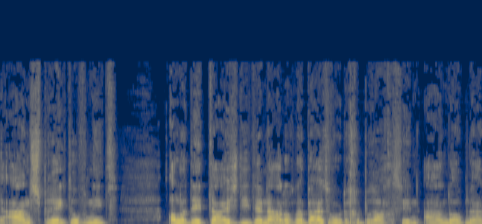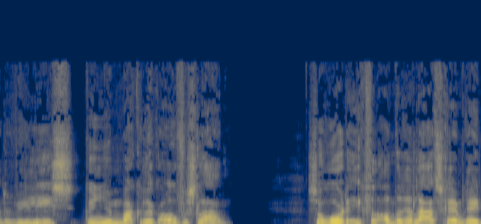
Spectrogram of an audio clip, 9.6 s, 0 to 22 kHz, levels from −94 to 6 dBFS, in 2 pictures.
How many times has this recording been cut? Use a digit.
0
